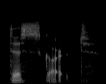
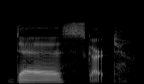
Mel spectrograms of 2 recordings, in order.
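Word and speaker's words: Descartes: his name is Rene disk art just scarred it looks like disk art AIDS but I think the S is silent because he's like French or something so Cartesian desc art desk art Eze that's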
